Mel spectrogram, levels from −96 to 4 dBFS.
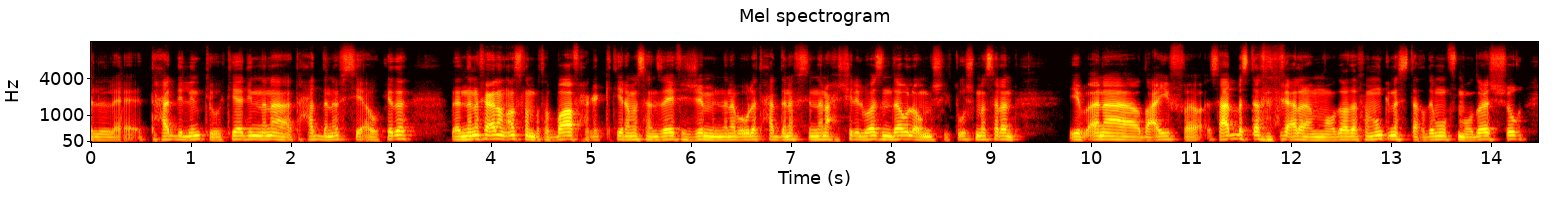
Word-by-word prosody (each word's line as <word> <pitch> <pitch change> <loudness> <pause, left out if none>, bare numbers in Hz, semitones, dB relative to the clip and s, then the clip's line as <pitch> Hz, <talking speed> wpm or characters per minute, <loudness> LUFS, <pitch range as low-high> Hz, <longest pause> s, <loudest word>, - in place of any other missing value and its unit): ال 105 -1 -5
التحدّي 125 +1 -4
اللي 115 - -1
أنت 130 -3 -2
قلتيها 105 +5 -2
دي 125 0 -2
إن 125 -1 +3
أنا 125 -4 +2
أتحدى 120 -1 -6
نَفسي 120 +1 -4
أو 105 - -5
كده، 140 +5 -1 0.4
لأن 115 +2 +3
أنا 135 +2 +5
فعلًا 140 -1 +5
أصلًا 135 -4 +1
باطبقها 115 +4 +5
في 130 - -9
حاجات 110 0 -8
كتيرة 125 0 -2
مثلًا 120 -2 -2
زي 120 +3 +2
في 115 -4 -8
الgym - - -2
إن 110 -2 +2
أنا 115 +1 0
باقول 115 +2 0
أتحدى 115 -1 -3
نَفسي 120 0 -4
إن 115 - +1
أنا 120 -1 0
هاشيل 115 +4 -7
الوزن 125 +1 +1
ده 130 +2 +3
ولو 130 -1 +1
ما 110 - 0
شلتوش 110 +3 -9
مثلًا 125 -1 0 0.5
يبقى 115 +1 +1
أنا 115 -3 +5
ضعيف، 120 +1 -1 0.2
ساعات 115 - +4
باستخدم 135 -5 -1
فعلًا 115 -2 +1
الموضوع 105 +2 -1
ده. 120 - +2
فممكن 130 +3 0
أستخدمه 115 0 -2
في 120 - -4
موضوع 110 +4 0
الشغل 130 +1 -2
120 Hz, 210 wpm, -24 LUFS, 110-125 Hz, 0.5 s, أنا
